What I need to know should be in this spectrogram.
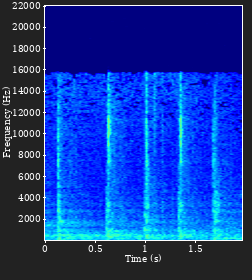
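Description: Hands and boots clang on the rungs of a metal ladder.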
